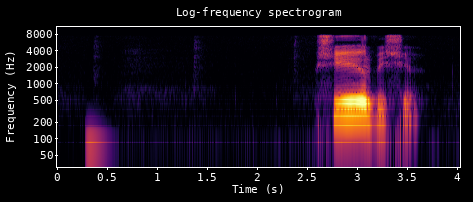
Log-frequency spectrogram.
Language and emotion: Russian, sad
